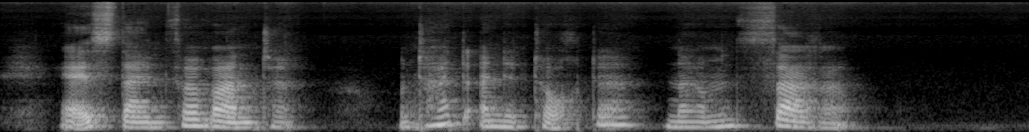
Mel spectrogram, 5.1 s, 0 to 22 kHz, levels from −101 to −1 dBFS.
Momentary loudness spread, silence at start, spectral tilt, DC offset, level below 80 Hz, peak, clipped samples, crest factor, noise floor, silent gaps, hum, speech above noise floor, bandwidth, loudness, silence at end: 13 LU; 0.3 s; -6 dB/octave; under 0.1%; -72 dBFS; -14 dBFS; under 0.1%; 18 dB; -68 dBFS; none; none; 37 dB; over 20 kHz; -32 LUFS; 0.85 s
